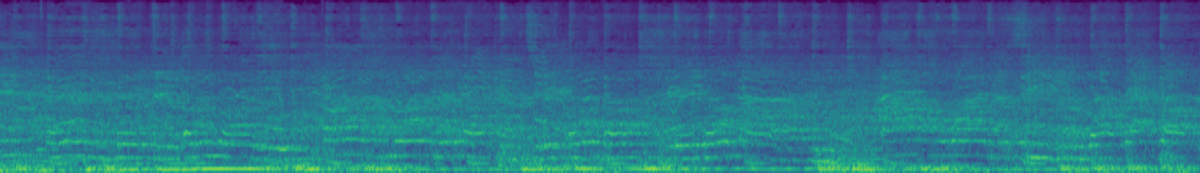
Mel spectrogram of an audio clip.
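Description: A pop song with a singer and a strong bass plays steadily, with the noise of a crowd of children under it.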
